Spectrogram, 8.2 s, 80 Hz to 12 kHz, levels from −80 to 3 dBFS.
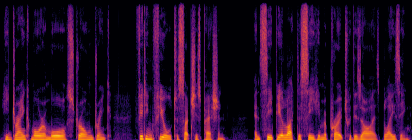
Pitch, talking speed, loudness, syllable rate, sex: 150 Hz, 175 wpm, -18 LUFS, 4.2 syllables/s, female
